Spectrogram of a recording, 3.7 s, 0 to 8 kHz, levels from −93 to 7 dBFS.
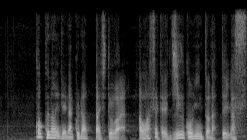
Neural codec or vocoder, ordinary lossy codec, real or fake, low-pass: codec, 16 kHz in and 24 kHz out, 0.6 kbps, FireRedTTS-2 codec; none; fake; 7.2 kHz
